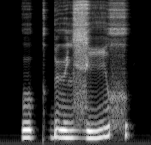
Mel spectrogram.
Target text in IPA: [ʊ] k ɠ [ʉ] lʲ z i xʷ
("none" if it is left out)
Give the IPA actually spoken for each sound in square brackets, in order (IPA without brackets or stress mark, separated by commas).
u, ʉ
